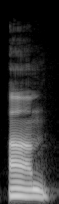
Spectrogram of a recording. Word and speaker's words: Esmé: Esmé Agdal-Paul, beautiful little baby. I miss her already. How many syllables is the name? 2.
